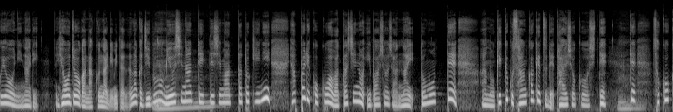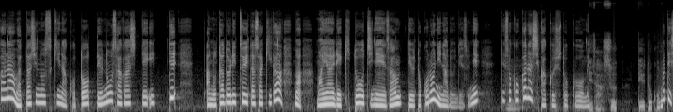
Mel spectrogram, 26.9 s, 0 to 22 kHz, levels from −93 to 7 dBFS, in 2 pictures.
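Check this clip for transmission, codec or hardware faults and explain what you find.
One fault is present, near the end of the speech.

Interleaved audio read as planar, from 25.24 to 26.73 s: each 20 ms block of alternating left-right samples is split into halves and treated as separate channels, so both play at half speed. The speech drops an octave and turns dull and robotic, buzzing at 50 Hz.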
